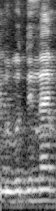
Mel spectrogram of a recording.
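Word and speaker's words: Gulbadin Naib: ভাগ্যিস গুলাবুদ্দিন নাইব, আমার ওকে হেভি লাগে, চেষ্টা হয় মারাত্মক।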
